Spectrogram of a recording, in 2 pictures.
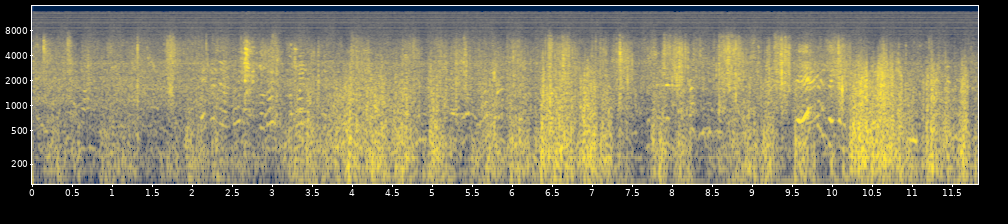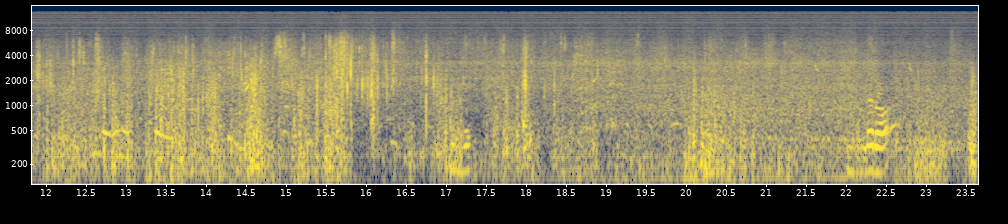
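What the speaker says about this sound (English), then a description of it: "The wind blowing pretty hard." Strong wind on a pebble beach in Greece roars in gusty, buffeting bursts across the microphone, loud and close throughout, with waves and occasional talk faintly beneath.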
